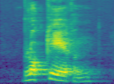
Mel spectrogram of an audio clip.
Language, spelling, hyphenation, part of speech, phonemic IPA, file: Dutch, blokkeren, blok‧ke‧ren, verb, /blɔˈkeːrə(n)/, Nl-blokkeren.ogg
- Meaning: 1. to block 2. to close off (a road) 3. to blockade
